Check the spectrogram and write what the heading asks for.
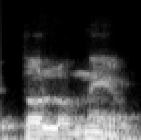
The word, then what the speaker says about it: Ptolomeo: Ustedes pronúncienla simplemente como si no existiera la P. Directamente digan tolemaico, el sistema tolemaico. Y a eso se debe al nombre de Ptolomeo, que es el inventor de ese sistema antiguo que ya caducó.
